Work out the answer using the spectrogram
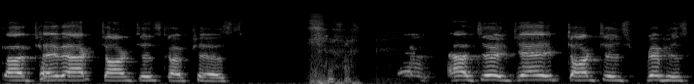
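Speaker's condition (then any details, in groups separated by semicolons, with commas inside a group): Down syndrome; congenital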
